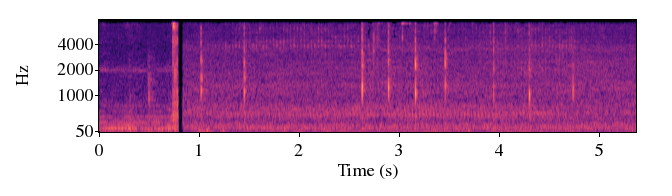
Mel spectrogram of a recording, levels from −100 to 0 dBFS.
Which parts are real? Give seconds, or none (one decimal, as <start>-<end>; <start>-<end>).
0.0-5.4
